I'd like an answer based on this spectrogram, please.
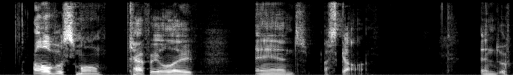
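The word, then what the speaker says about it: café au lait: a cafe au lait, they call it a cafe au lat because it's spelled L-A-I-T. Some people call it late, some people call it lat. It's lait. Cafe au lait. It's very French sounding, and it is French.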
